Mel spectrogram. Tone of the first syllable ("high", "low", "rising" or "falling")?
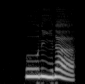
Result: high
